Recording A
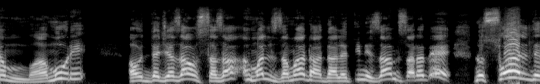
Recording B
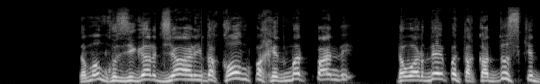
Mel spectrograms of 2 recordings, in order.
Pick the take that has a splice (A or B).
B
